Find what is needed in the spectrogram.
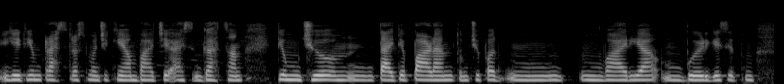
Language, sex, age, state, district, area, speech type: Kashmiri, female, 18-30, Jammu and Kashmir, Kulgam, rural, spontaneous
